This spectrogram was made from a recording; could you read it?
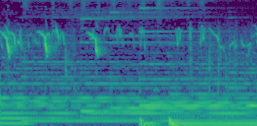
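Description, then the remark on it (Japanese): Small birds chirp in a quick series of high, bright calls that repeat throughout, set over a steady, sustained low tone in the background. “すぐに小鳥がやってきたとさ。”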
